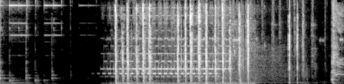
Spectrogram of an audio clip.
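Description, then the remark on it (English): A telephone rings loudly in an office, its rapid bell-like trill lasting about two seconds, while keyboard tapping and faint clicks carry on before and after. “This is what an office would normally sound like.”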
